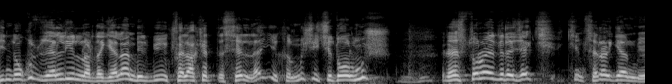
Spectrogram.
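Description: A man's high-pitched voice with lively intonation at a moderate pace. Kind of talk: interview answer. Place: hall. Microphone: handheld.

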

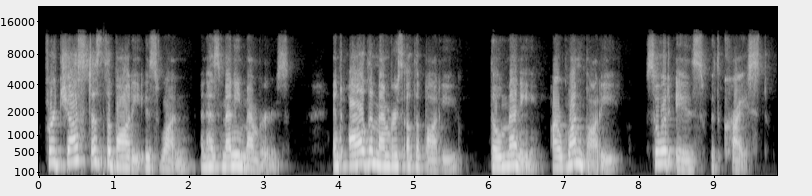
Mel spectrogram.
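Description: Her speech is a normal speaking voice at medium pitch, as a woman talks at a fairly slow pace with lively intonation against a quiet background. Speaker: lector. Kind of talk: scripture reading. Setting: video call.

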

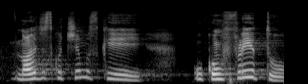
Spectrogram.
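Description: At a fairly slow pace, a woman with a fairly high pitch speaks against a quiet background. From Brazil, Maranhão. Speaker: activist; speaker. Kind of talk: lecture. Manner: halting. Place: hall. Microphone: podium.

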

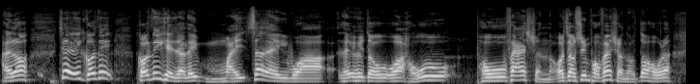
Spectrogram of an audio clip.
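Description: A man talks with lively intonation and a high pitch. The background is quiet. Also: fairly quick pace. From Hong Kong. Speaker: guest co-host, sportswear marketing veteran. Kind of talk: casual chat. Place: studio.

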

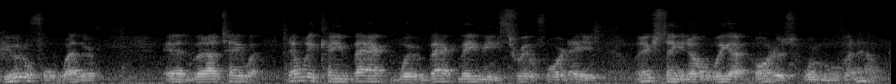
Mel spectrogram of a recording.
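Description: A man at a moderate pace with ordinary pitch variation, audible room echo and light background noise. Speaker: war veteran. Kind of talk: interview answer. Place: home room. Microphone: camera far.

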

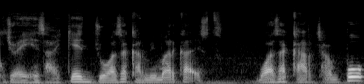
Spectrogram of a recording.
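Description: The speaker is a man with a fairly low pitch. The tone comes across dark and mellow. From Colombia. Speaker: actor and entrepreneur; actor. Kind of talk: interview. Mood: relaxed, friendly. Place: studio.

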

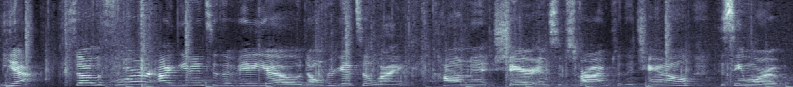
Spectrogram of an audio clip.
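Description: Clear music plays behind a woman who speaks at a moderate pace with ordinary pitch variation. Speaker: family channel vlogger. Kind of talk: casual vlog chat. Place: home room.

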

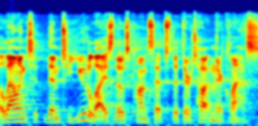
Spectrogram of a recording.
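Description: A man with an American accent speaks with ordinary pitch variation. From US Midwest. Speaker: agricultural education administrator. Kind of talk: presentation. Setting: stage with audience. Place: hall. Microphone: podium.

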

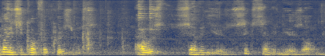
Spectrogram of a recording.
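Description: A man with an American accent, big swings in loudness, and noticeable background noise. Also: fairly slow pace. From New York. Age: old. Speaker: grandfather. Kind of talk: family storytelling. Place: home room. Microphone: phone near.

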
